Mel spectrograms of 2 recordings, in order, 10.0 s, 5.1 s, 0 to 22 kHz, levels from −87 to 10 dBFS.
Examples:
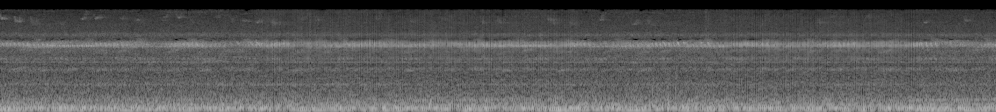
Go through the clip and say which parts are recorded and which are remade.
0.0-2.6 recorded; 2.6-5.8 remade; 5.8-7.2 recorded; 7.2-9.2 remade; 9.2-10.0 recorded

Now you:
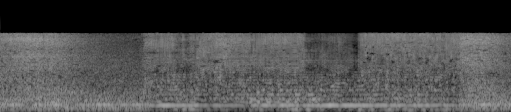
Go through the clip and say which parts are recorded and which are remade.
0.0-1.5 recorded; 1.5-4.6 remade; 4.6-5.1 recorded

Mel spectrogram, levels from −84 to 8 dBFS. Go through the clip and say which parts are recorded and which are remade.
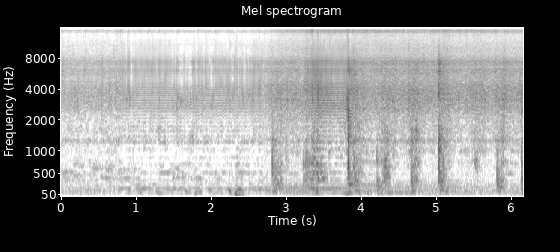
0.0-0.8 recorded; 0.8-2.7 remade; 2.7-3.3 recorded; 3.3-3.9 remade; 3.9-6.2 recorded

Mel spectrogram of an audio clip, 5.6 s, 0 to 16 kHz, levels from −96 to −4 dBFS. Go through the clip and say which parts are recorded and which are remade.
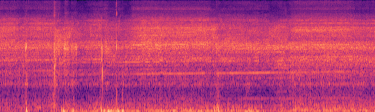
0.0-5.6 recorded

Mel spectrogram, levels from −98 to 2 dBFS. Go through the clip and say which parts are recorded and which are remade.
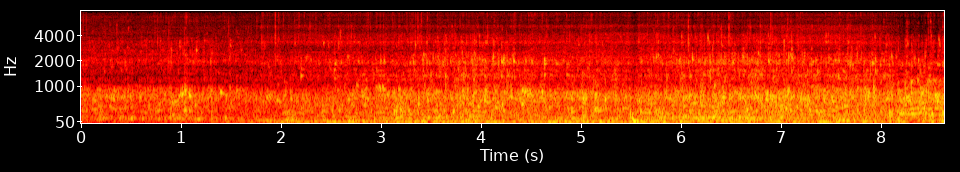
0.0-8.6 recorded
